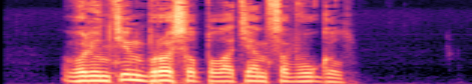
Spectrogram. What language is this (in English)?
Russian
